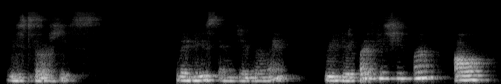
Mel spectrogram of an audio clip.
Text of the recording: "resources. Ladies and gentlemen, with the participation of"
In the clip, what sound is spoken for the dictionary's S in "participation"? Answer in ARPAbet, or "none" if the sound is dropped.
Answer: SH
